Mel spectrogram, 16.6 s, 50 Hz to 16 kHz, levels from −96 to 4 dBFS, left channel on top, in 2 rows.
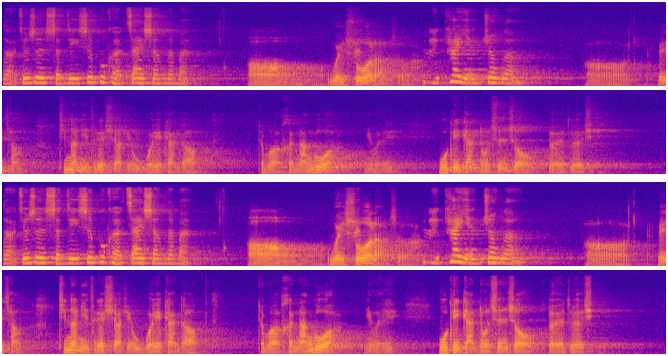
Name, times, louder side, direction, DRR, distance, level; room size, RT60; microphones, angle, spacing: voice 1, 0.0-2.3 5.2-6.6, right 2 dB, 30° right, 12 dB, 0.8 m, -22 dB
voice 2, 3.1-5.2 7.3-7.8 8.2-10.7 11.5-12.5 12.8-13.2 13.8-15.7, right 4 dB, 80° right, 12 dB, 1.1 m, -23 dB
28.5 x 13.5 x 9.6 m, 2.1 s
head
